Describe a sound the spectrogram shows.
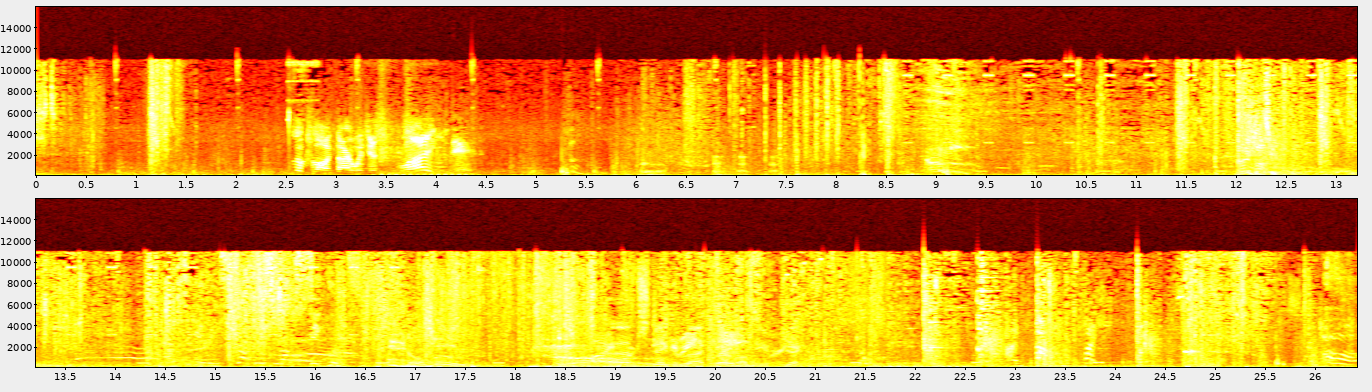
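A bow twangs as arrows are fired repeatedly.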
